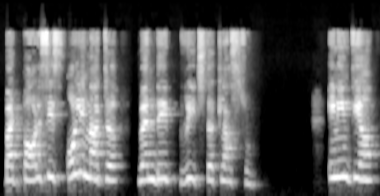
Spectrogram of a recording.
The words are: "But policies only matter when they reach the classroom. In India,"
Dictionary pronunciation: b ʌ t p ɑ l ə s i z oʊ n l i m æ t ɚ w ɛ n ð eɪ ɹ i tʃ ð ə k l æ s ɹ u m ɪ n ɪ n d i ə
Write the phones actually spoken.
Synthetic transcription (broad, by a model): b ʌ t p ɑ l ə s i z oʊ n l i m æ t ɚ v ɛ n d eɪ ɹ i tʃ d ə k l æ s ɹ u m ɪ n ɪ n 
